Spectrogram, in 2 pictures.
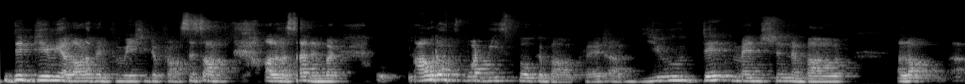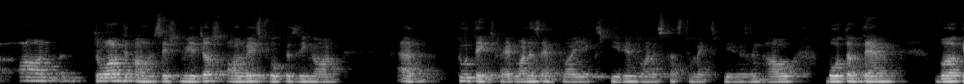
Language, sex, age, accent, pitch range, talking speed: English, male, 30-49, Indian, 130-165 Hz, 175 wpm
